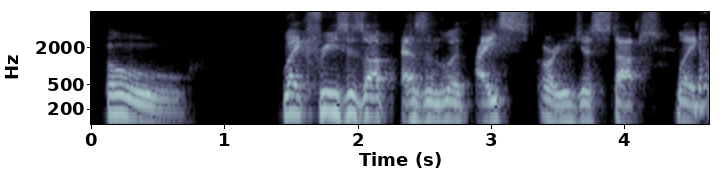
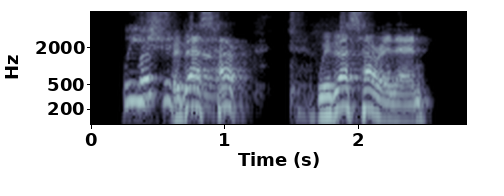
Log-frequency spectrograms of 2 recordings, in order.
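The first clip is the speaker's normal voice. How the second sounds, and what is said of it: Put-on character accent. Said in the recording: “I'm never going to get used to this accent.”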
